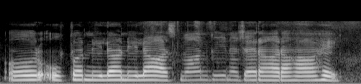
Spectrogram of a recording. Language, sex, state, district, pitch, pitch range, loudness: Hindi, female, Rajasthan, Jaipur, 200 Hz, 195-205 Hz, -15 LUFS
